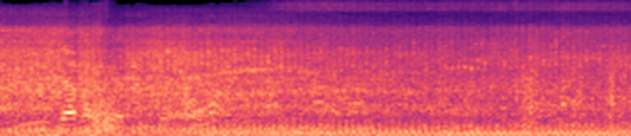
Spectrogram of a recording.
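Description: Motorcycle engine running steadily under way, heard from on the bike itself.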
